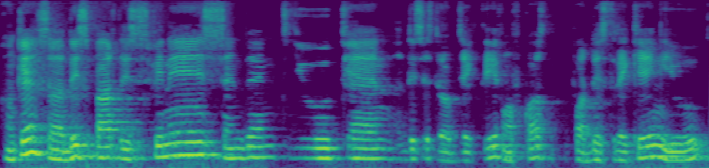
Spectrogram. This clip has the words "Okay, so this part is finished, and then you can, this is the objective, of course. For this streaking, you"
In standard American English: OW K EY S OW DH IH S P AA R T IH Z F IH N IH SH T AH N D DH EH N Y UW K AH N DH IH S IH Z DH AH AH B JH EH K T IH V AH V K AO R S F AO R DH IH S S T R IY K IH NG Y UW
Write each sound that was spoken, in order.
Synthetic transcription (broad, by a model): OW K EY S OW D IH S P AA R T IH S F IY N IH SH AH N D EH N Y UW K AH N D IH S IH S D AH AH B JH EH K T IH F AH F K AO R S F AO R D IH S S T R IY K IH NG Y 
